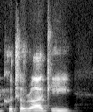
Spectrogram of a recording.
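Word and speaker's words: Kutaragi: Did I pronounce his name correctly? Ken Kuturagi, father. Ah, nice.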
